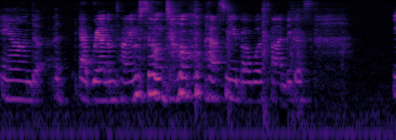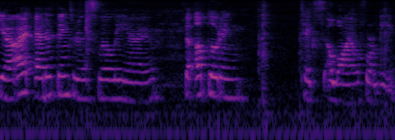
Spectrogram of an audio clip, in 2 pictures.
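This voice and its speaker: A woman speaks at a fairly high pitch and a fairly slow pace, with long, frequent pauses. Room echo is audible, along with light background noise. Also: ordinary pitch variation. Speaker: vlogger. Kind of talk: casual talk to camera. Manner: hesitant, stuttering. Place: home room. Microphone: camera far.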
